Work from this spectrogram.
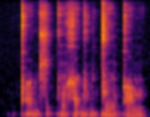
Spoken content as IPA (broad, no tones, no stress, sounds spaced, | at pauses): qʼ ṵ ɡ ʃ ə̰ kʷʰ ə̃ χ ə ɡ ṵ ɡ ǀ ĩ ɡ qʼ ɒ m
